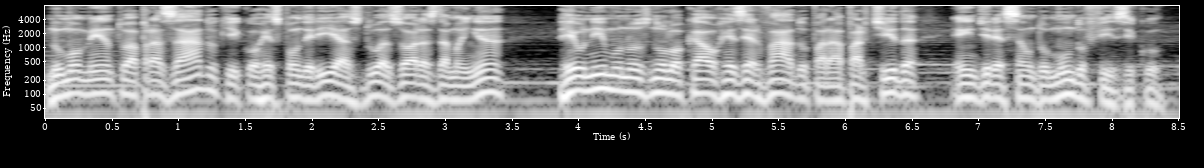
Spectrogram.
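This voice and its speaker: Brazilian guy reading a spiritual audiobook, deep pitch, music underneath. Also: a little fast. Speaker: audiobook narrator. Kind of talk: scripted narration of a spiritist book. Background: background music.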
